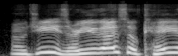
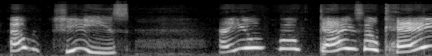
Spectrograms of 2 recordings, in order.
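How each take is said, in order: First: It is said in the reader's own voice. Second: It is said imitating Marshmallow's voice.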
